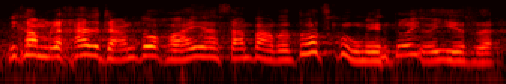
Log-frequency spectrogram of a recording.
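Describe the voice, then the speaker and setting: Man, crosstalk comedian, very high bright voice, long hall reverb. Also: expressive, crowd noise. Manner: boastful, playfully evasive, quick retorts.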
